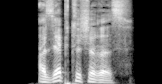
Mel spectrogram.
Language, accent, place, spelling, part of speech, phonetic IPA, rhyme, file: German, Germany, Berlin, aseptischeres, adjective, [aˈzɛptɪʃəʁəs], -ɛptɪʃəʁəs, De-aseptischeres.ogg
- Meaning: strong/mixed nominative/accusative neuter singular comparative degree of aseptisch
